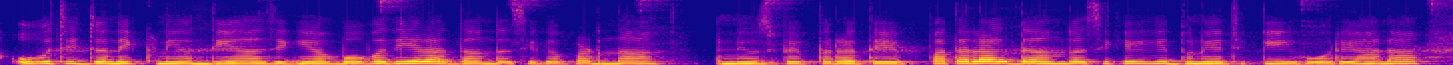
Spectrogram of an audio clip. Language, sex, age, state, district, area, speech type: Punjabi, female, 18-30, Punjab, Shaheed Bhagat Singh Nagar, rural, spontaneous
